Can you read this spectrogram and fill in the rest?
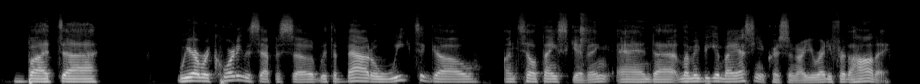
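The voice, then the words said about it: Strained, congested voice. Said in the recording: “my voice is a little bit strained, and that's because I'm getting over a pretty significant congestion”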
